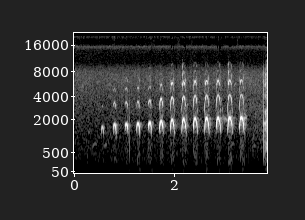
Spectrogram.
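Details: Dark chanting goshawk call played softly from a phone recording at sunrise on 19 July 2020, Tswalu Kalahari Reserve, South Africa, near an immature bird: about thirteen piping whistled notes, four a second, swelling and rising slightly, ending with a soft thump.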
